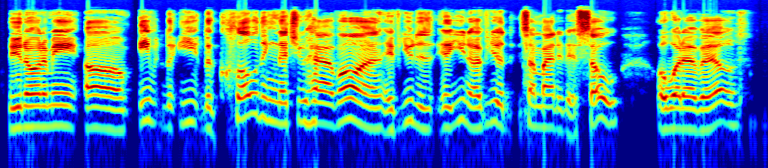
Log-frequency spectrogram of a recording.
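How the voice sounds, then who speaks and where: A man's fairly high-pitched voice moves fairly quickly, varying in pitch in an ordinary way. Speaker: investing show host. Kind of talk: livestream talk. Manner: fast.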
